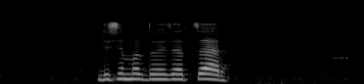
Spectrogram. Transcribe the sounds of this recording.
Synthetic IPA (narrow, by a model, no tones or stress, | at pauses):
ɖisembʌrd̪ujɦʌd͡zart͡sar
